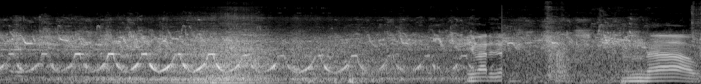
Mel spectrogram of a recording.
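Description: An ambulance siren wails on the road near Kamarkhali bridge over the Gorai river, rising and falling loudly over traffic rumble, then short whooping siren bursts near the end, with people talking.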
